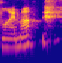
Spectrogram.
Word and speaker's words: Lima: that's fantastic is it is it peru uh lima ohio okay i thought it's peru lima peru okay no we get that a lot though but it's pronounced lima okay yeah maybe that's why they first agreed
